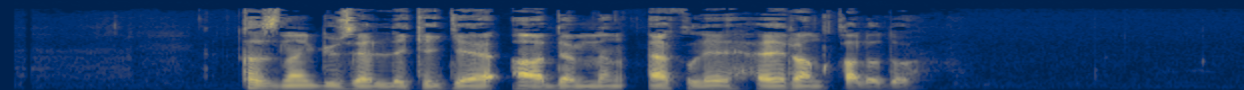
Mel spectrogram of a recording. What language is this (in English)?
Uyghur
